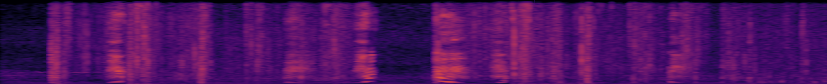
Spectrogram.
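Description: Footsteps scrape over rock.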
